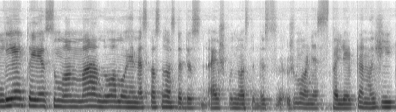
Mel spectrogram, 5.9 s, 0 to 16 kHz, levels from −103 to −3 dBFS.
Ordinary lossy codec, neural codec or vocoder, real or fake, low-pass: Opus, 32 kbps; codec, 32 kHz, 1.9 kbps, SNAC; fake; 14.4 kHz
